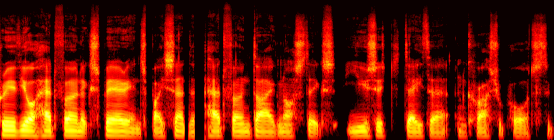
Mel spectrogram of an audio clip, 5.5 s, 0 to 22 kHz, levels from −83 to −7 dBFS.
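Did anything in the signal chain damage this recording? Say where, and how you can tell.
Yes. A Bluetooth dropout between 1.84 and 2.08 s leaves silent gaps, the longest about 100 ms, with sound resuming as if it had played on, likely from packets missing the wireless link.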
